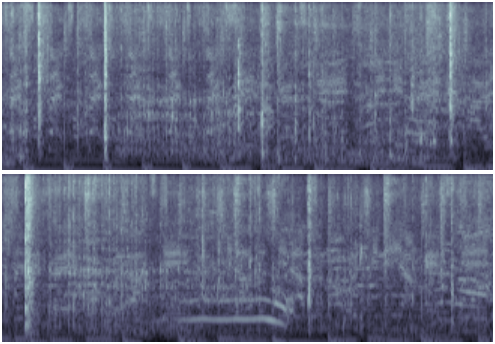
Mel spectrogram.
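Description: Skateboard tricks on a concrete ledge and brick paving: wheels rolling, with sharp clacks of the deck popping and landing several times. Background music plays throughout.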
